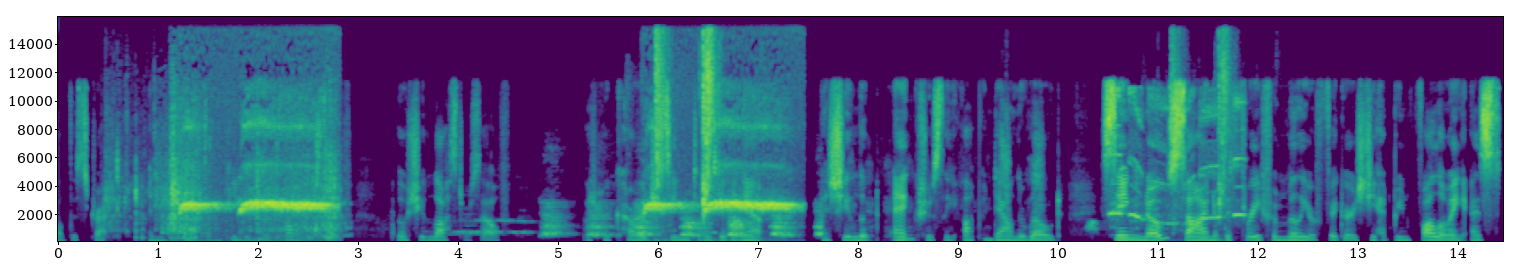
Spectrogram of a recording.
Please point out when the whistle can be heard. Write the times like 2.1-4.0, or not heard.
1.1-2.9, 5.8-7.5, 10.5-11.9.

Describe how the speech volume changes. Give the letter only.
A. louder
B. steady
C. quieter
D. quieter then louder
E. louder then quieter
A.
